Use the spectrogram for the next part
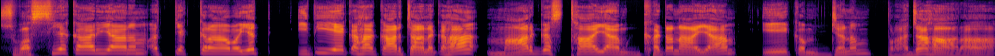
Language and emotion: Sanskrit, angry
